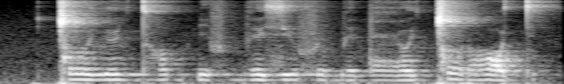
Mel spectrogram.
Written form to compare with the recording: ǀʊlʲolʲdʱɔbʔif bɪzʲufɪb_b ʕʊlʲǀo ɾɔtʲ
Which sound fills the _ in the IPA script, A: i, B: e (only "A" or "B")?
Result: B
